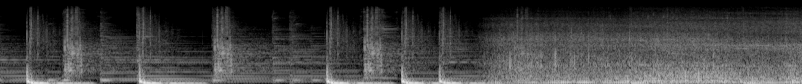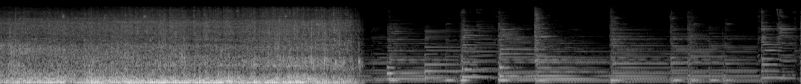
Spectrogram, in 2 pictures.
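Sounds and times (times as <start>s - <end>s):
outdoor noise: 4.4s - 11.7s
car engine running: 4.8s - 11.7s.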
